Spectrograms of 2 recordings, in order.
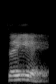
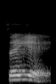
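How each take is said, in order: No difference in how they are said.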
